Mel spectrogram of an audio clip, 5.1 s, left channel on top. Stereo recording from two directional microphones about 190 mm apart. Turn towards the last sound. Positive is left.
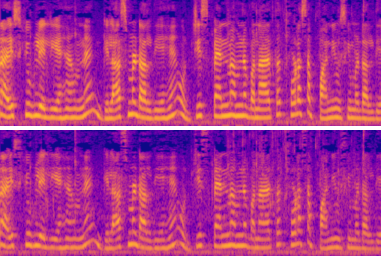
turn(degrees=40)  # may be behind; listen again after turning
